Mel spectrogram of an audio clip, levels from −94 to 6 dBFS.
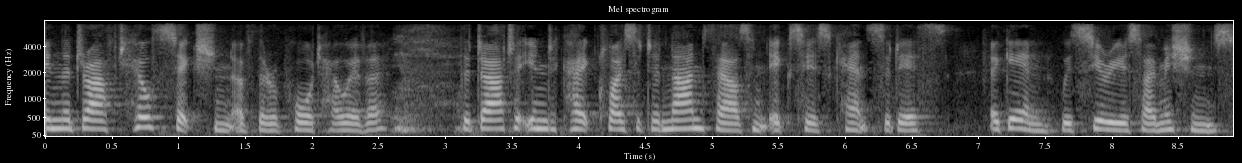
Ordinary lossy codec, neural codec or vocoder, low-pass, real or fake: MP3, 64 kbps; none; 7.2 kHz; real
